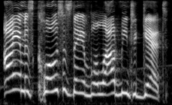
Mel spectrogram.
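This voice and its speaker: An actress playing a frightened field news reporter in a 1930s-style radio drama, breathless and dramatic. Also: female voice, very high voice, animated, a little fast, pushed and bright, full character voice. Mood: uneasy.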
